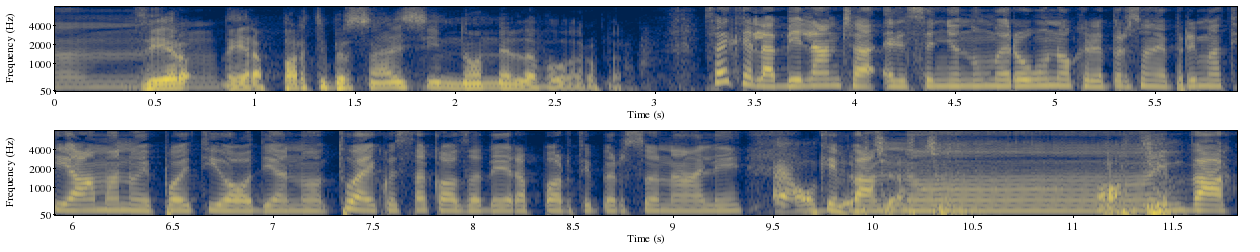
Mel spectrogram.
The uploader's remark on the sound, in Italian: In questa puntata LIVE da enoteca/naturale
